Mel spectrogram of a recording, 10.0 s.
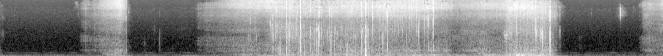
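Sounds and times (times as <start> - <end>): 
intense crinkling of plastic or paper: 4.0 - 6.6, 7.5 - 8.3.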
